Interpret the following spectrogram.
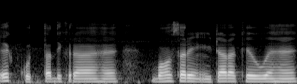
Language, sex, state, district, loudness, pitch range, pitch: Hindi, male, Jharkhand, Garhwa, -16 LUFS, 130-140 Hz, 135 Hz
